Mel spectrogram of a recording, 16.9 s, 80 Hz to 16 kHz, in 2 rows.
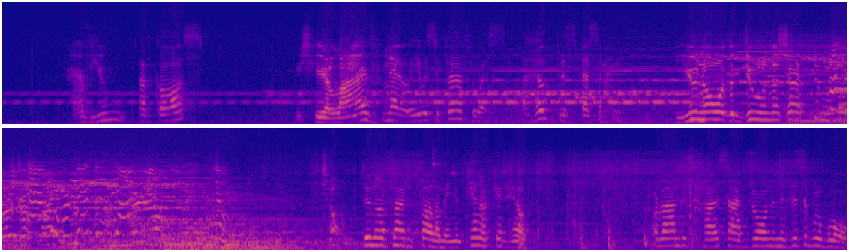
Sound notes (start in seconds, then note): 6.6 everyone shouting at once; 8.8 dramatic music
